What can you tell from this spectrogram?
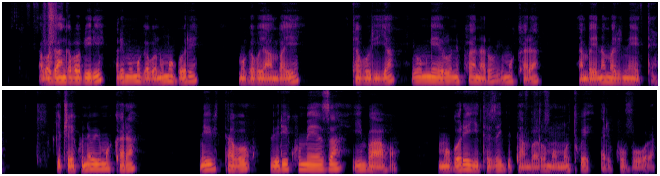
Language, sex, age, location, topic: Kinyarwanda, male, 18-24, Nyagatare, health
